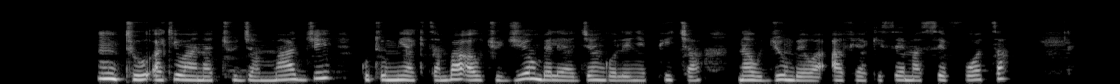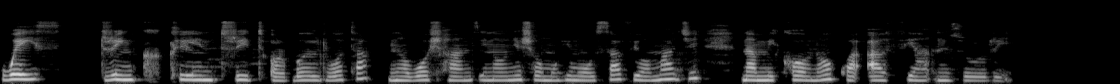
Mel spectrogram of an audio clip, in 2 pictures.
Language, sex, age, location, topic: Swahili, female, 18-24, Kisii, health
